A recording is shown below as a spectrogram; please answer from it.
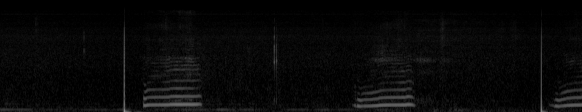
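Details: A pet cat snoring gives steady, hum-like tonal notes lasting under a second each, about every three seconds, with faint clicks and quiet pauses in between.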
